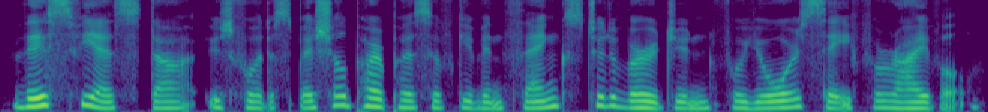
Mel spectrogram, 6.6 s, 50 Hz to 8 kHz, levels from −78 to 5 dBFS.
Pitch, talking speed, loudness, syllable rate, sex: 185 Hz, 155 wpm, -20 LUFS, 4.1 syllables/s, female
